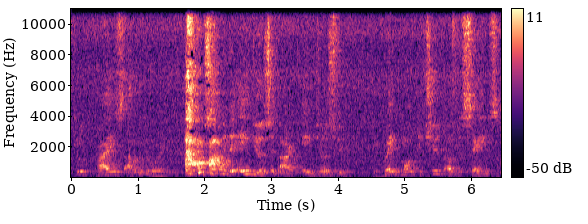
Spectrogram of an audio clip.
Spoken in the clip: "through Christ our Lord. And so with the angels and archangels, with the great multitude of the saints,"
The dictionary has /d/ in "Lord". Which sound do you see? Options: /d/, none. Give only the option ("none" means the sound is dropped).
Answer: none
